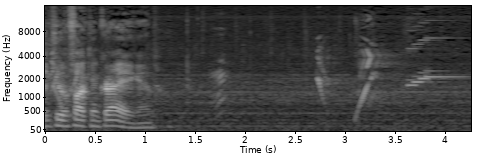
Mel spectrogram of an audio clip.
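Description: Short electronic chimes ring out as game choices pop up.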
